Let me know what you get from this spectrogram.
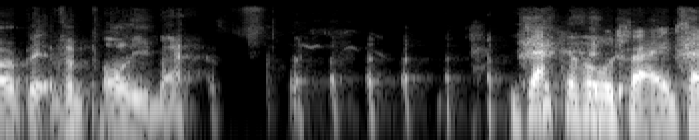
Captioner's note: laughs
